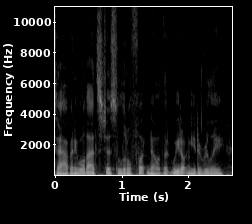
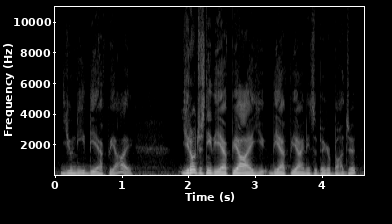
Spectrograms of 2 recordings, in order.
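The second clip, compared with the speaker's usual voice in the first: ordinary talk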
